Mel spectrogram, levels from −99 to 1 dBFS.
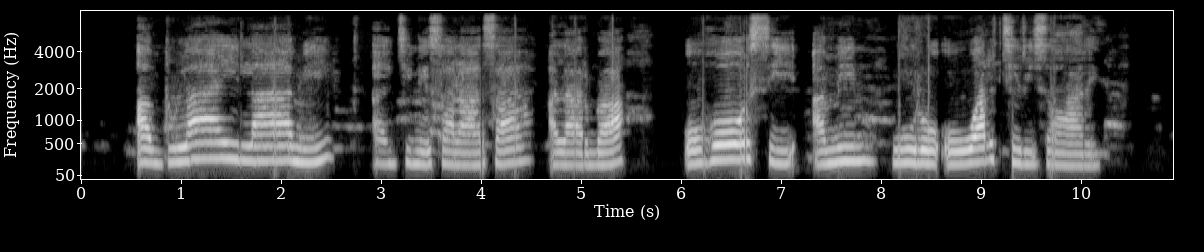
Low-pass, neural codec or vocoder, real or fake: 7.2 kHz; codec, 16 kHz, 8 kbps, FreqCodec, larger model; fake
